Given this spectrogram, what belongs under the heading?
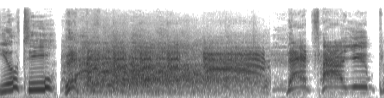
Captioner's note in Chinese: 哄堂大笑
